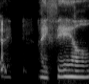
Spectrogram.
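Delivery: whispered. Imitating how the other speaker just answered: imitating a whisper. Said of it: "I love how you whispered it too".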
